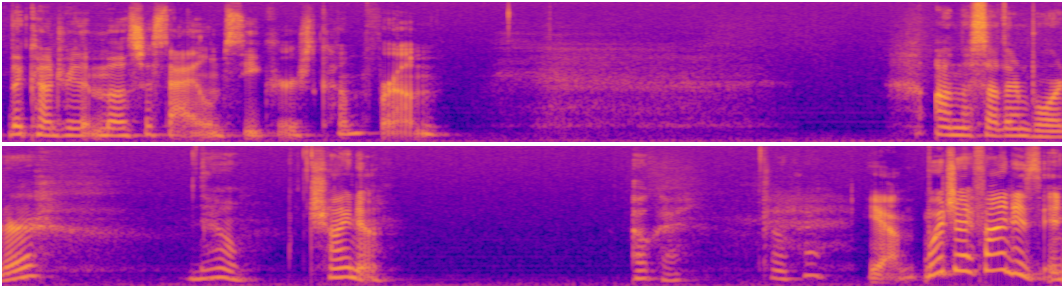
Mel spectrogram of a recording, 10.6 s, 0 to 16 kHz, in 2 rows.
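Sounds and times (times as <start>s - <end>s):
speech: 0.0s - 2.3s, 4.5s - 7.3s, 8.4s - 10.5s
heavy breathing: 2.4s - 4.7s, 5.5s - 6.2s, 8.9s - 9.7s.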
